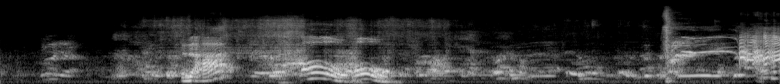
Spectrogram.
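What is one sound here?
A man shouts with animation close to a microphone.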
